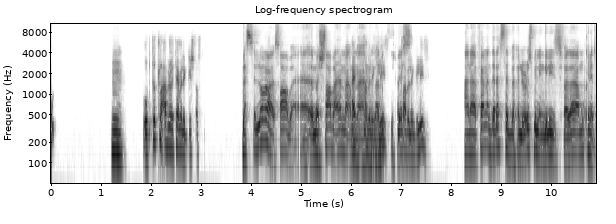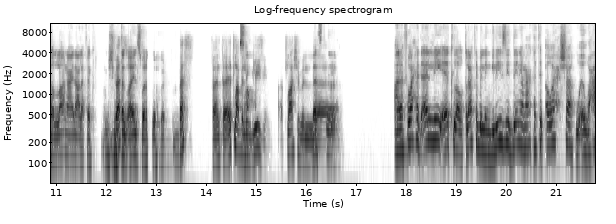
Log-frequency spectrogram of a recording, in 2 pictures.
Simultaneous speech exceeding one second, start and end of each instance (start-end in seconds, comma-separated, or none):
6.0-7.2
